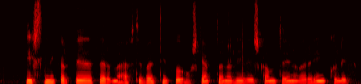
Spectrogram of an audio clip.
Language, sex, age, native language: Icelandic, female, 40-49, Icelandic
